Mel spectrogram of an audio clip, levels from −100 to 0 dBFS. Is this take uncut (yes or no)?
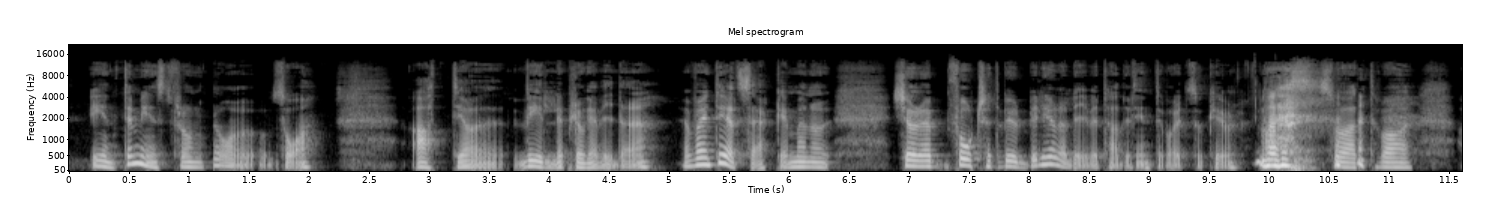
no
